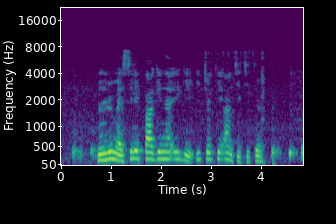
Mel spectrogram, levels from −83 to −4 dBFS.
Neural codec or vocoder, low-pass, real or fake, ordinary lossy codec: none; 7.2 kHz; real; MP3, 64 kbps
